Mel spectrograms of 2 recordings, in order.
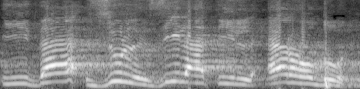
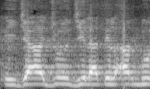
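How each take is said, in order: First: The consonants are pronounced as z sounds. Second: The consonants are pronounced as j sounds. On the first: The speaker calls it right. "Yang benar" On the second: The speaker calls it wrong. "ada yang ijajul jilatil ardu dijilat-jilat"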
